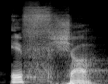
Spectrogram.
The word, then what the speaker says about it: افشا: چوتھا لفظ ہے افشا۔ یہ غلط تلفظ ہے، درست تلفظ ہے افشا۔ دوبارہ سنیے، افشا۔ بچوں آپ بھی غور سے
